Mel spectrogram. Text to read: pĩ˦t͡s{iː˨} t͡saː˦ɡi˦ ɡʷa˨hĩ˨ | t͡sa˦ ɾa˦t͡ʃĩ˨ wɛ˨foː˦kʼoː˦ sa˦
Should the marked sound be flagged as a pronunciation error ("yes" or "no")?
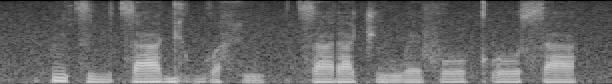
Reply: no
